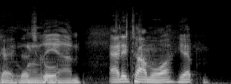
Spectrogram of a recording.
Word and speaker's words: Adetomiwa: Ade Tomiwa. Okay. Tommy is definitely like a big part of one of the syllables. Okay, that's cool. Addy Tomiwa, yep.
